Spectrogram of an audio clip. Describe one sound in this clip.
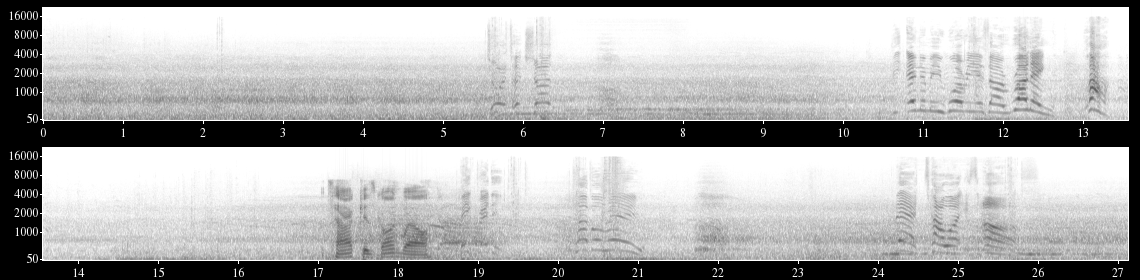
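Battle clamour of many soldiers fighting rumbles steadily.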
